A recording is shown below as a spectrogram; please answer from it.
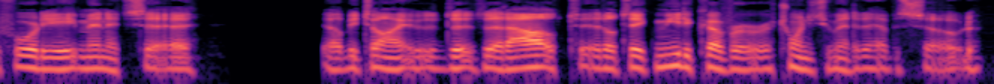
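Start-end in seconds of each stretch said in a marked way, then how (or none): none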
